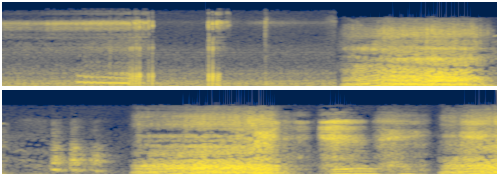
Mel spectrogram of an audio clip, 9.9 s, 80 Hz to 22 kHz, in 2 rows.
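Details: A sleeping French bulldog snoring: loud snorting, rattling breaths about 20 a minute, some with a buzzing tone. Snoring.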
